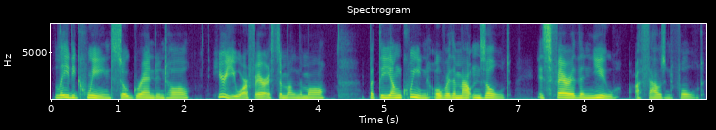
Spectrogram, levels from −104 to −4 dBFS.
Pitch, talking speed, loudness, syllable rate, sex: 200 Hz, 165 wpm, -17 LUFS, 4.6 syllables/s, female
